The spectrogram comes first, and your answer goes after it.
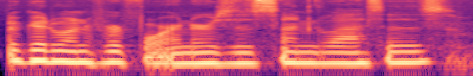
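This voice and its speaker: A woman's voice: deep voice, flat delivery, normal speed, mellow. A young American woman chatting casually as podcast host, hesitant and self-deprecating with frequent laughs. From United States. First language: English. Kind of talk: casual chat.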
